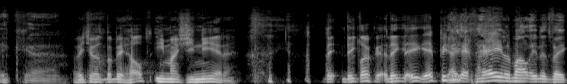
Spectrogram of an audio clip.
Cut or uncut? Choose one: cut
